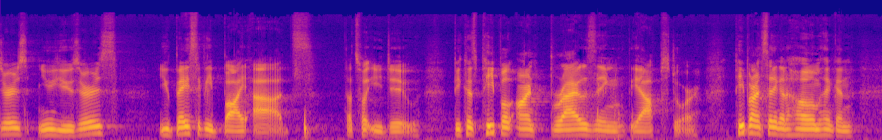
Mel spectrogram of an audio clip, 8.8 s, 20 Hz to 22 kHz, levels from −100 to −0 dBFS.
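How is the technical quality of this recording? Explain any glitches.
There is one glitch, DAB burbling from 5.97 to 6.34 s. Bit errors of around half a percent escaped correction and corrupted MP2 samples and scale factors, which points to roughly seventeen damaged frames. Wrong samples put short blips of noise into single sub-bands, and wrong scale factors make sub-bands jump in level, over the sound.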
